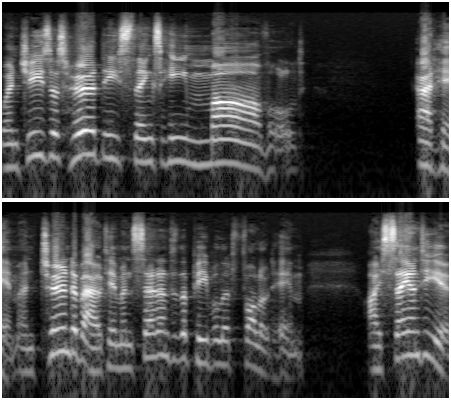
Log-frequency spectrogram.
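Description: Against a quiet background, a man with a bright, sharp tone speaks fairly slowly with ordinary pitch variation. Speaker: preacher. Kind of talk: sermon. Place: church.

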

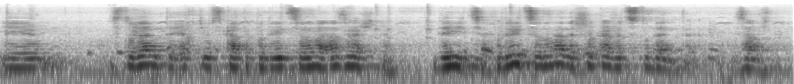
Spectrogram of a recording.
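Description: At a very fast pace broken by long, frequent pauses, a man speaks in a fairly high voice with fairly even intonation over noticeable background noise. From Crimea, Simferopol; Crimea. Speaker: university lecturer and institute director; university lecturer. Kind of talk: conference talk. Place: street.

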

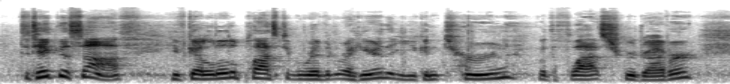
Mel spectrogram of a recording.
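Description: A man's high-pitched voice at a fairly quick pace, with noticeable background noise. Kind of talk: tutorial. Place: garage. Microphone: phone near.

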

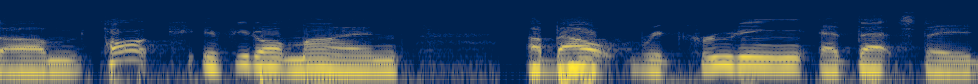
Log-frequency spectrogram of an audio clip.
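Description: A man speaks with a Southern US accent and a dark, mellow tone. The background is quiet. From South Carolina, Anderson. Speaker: podcast host. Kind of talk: interview. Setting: phone call.

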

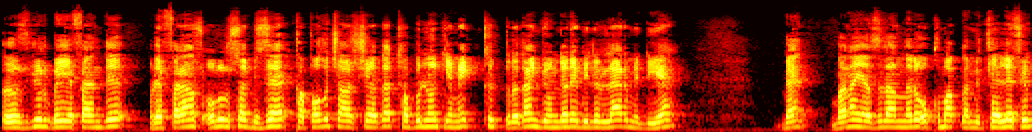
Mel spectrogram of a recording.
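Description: Monotone, flat intonation at a moderate pace in a very clean recording with a silent background. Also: man, high pitch for a man. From Turkey, Bursa. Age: 50s. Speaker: local politician. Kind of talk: political livestream commentary.

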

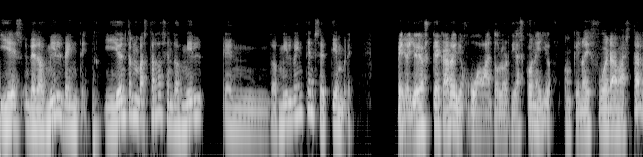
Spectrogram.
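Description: Lively intonation at a fairly slow pace. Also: man. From Valencia, Spain; Spain. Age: 30s. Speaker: shop owner and gamer; gamer. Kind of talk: casual interview chat. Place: home room.

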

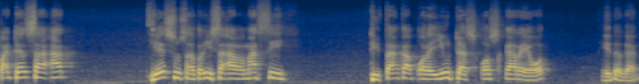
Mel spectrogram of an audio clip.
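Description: Very slow and marked by long, frequent pauses, a man's high-pitched speech keeps very even loudness and ordinary pitch variation. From Central Java, Indonesia (Magelang); Central Java, Indonesia. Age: 80s+. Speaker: convert to Islam, former pastor, religious teacher. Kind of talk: testimony interview. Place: office. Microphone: lapel.

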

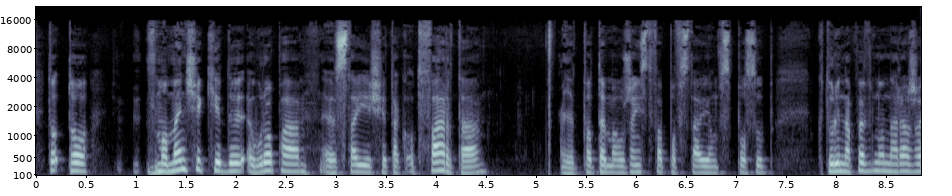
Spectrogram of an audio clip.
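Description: Speaking at a moderate pace, a man has a high pitch, a dark, mellow tone and ordinary pitch variation. The sound is dry with no echo, over a quiet background. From Poland. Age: 30s. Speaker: pastor. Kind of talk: panel discussion. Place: studio. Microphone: headset.

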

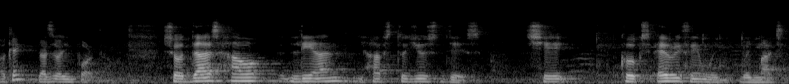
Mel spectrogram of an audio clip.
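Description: With a Colombian accent, a man speaks at a fairly slow pace and medium pitch with ordinary pitch variation, over noticeable background noise. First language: Spanish. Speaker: oil seller giving health advice. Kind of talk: informal product explanation in a message. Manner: halting, hesitant, searching for words; repetitive, emphatic. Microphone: phone near.

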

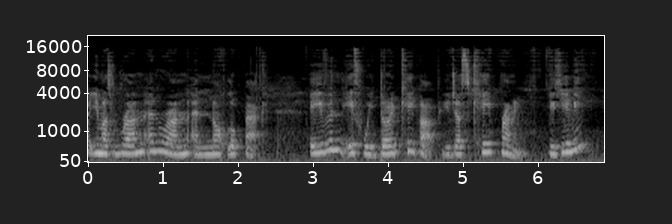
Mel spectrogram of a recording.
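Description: Ordinary pitch variation in a plain read-aloud delivery.

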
